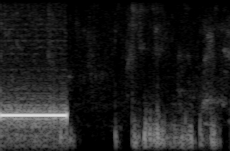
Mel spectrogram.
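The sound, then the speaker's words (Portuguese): A phone line rings back during an outgoing call with a single steady mid-pitched tone lasting about a second. Silence follows, then faint muffled voices. “Tô ligando pra Elza.”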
